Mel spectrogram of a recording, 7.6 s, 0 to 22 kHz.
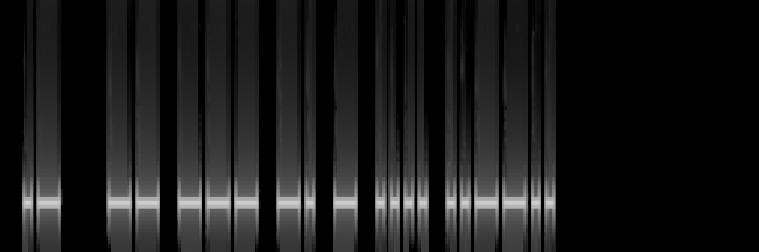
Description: Morse code, heard as a keyed tone, about 17 wpm, 700 Hz. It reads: A MONTH?
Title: Sentences from Top 1000 Words - Review Part 5 - 17wpm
